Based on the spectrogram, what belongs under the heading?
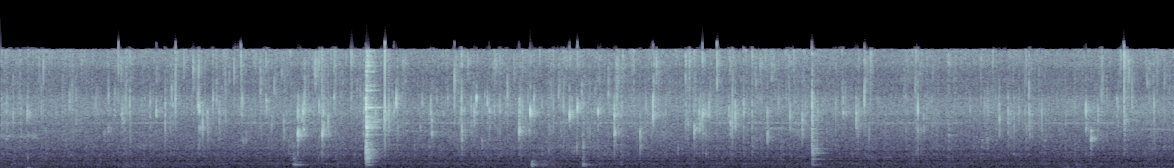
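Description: Vegetable chops sizzling in hot oil in a metal kadai, with a few short clinks as a slotted steel spoon lifts them out onto a steel plate.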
